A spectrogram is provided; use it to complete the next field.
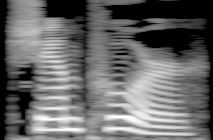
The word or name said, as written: shampooer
